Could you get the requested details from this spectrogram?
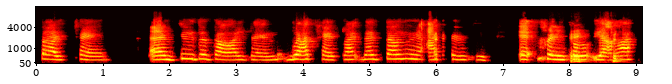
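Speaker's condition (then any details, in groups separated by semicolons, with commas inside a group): Cerebral palsy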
